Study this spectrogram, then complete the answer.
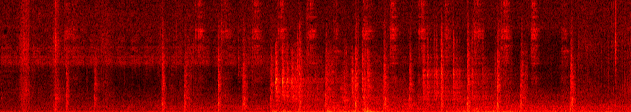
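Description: Hands and feet knock on the rungs of a metal ladder.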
